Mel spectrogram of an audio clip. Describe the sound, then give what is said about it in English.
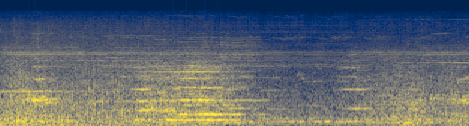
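Dissonant humming of a gas flare as fire escapes from it: a steady, loud roar with several clashing tones layered over a broad rushing hiss, continuous for the whole stretch and easing slightly toward the end, with no voices. “So as you get closer to the pumping stations, you hear, and then as you get closer to the flares, you hear this very sort of dissonant and sound of like a humming, like there's like a as the fire kind of escapes from the flare.”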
